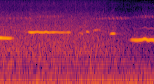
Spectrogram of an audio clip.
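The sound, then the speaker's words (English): A man whistles a slow tune alone as he walks down to a river, holding clear sustained notes that step up and down in pitch, at moderate volume over a faint background hiss. “When everybody else had gone to bed, he walked down to the river and whistled reflectingly.”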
